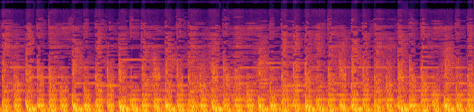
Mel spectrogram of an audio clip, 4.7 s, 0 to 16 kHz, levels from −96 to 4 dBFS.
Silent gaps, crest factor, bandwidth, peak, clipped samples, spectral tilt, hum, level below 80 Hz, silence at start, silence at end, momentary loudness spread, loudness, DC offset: none; 14 dB; 12 kHz; -2 dBFS; under 0.1%; -6.5 dB/octave; none; -20 dBFS; 0 s; 0 s; 1 LU; -17 LUFS; under 0.1%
